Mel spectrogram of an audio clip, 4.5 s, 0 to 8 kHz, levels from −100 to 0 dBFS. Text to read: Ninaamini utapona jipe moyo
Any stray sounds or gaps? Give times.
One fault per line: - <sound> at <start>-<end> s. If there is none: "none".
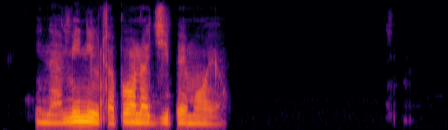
none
